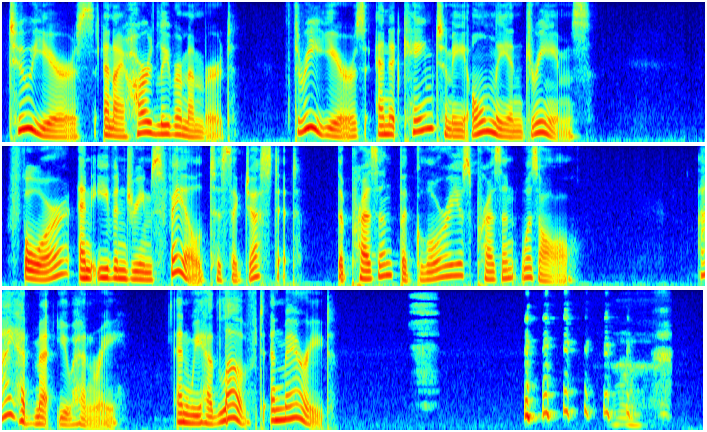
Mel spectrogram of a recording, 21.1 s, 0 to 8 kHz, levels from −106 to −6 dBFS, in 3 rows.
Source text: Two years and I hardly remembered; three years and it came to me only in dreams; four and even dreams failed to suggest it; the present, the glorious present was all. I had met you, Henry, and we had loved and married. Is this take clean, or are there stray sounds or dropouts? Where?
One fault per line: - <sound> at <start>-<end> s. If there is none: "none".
- sniff at 18.1-18.5 s
- laugh at 19.3-20.8 s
